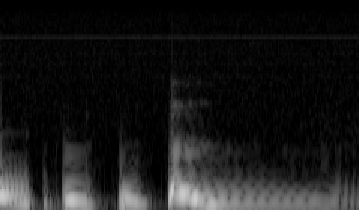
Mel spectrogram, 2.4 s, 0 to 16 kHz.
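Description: Electric bass guitar played through a DOD FX25B envelope filter with its range control maxed out. Three short, clipped notes are followed by a last note that is held and left to ring and fade.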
